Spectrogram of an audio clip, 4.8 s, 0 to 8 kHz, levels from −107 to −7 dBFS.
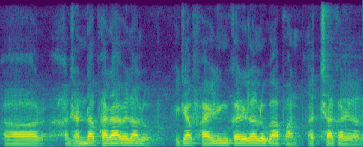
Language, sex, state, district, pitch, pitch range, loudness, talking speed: Bhojpuri, male, Uttar Pradesh, Deoria, 110 Hz, 100-115 Hz, -16 LUFS, 150 wpm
